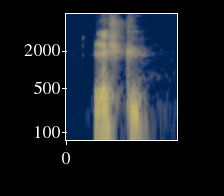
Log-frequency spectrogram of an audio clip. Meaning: ass-licker (US), arse-licker (UK)
- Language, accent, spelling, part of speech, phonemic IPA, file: French, France, lèche-cul, noun, /lɛʃ.ky/, LL-Q150 (fra)-lèche-cul.wav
